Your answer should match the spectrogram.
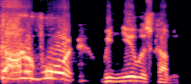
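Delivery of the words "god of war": excited yelling, higher pitch. Retelling jumping off a seat at a game reveal: retelling own excited shout. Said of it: "I jumped off my seat and I was like".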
